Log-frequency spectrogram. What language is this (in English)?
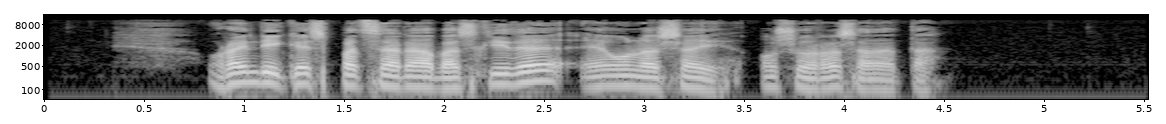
Basque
